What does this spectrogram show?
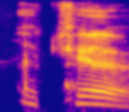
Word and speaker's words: occur: I like the pronunciation the second time I heard it, which was without a stress at the beginning. There's a whole load of words like this, occur, with a little vowel, like O here.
